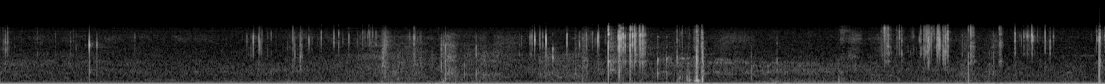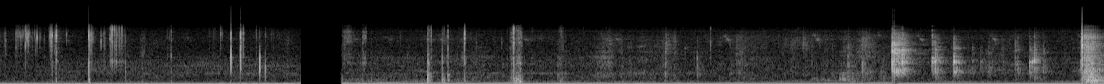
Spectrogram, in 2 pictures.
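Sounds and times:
handling clicks taps and scrapes: 2.4s - 7.2s, 8.4s - 13.9s, 14.5s - 16.8s.

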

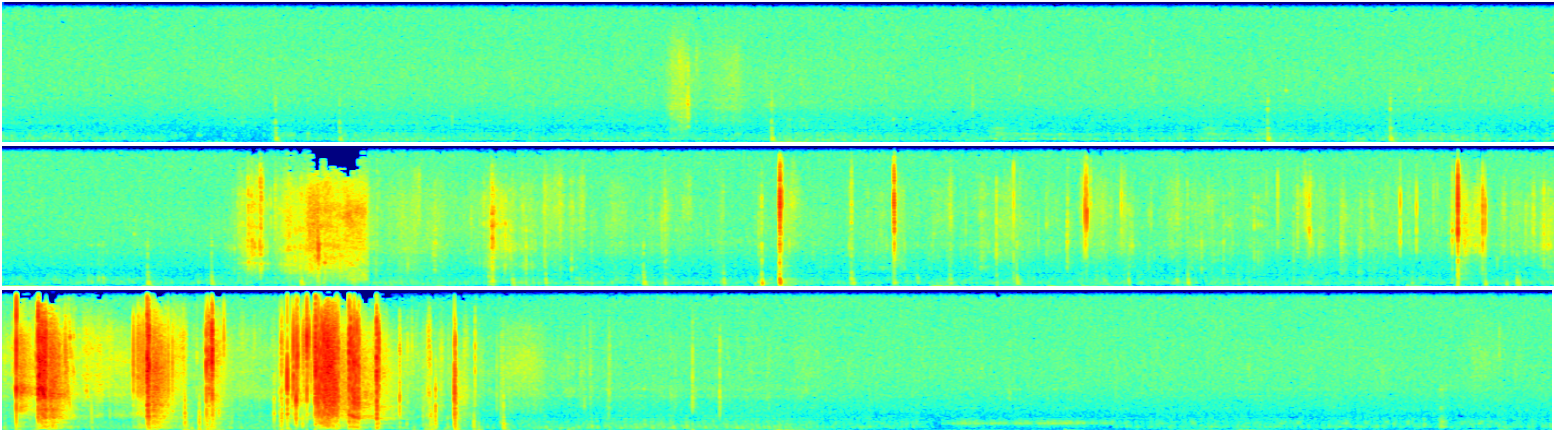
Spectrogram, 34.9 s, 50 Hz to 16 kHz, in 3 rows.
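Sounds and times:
paper label crinkling and peeling: 13.4s - 16.8s, 19.0s - 27.8s.

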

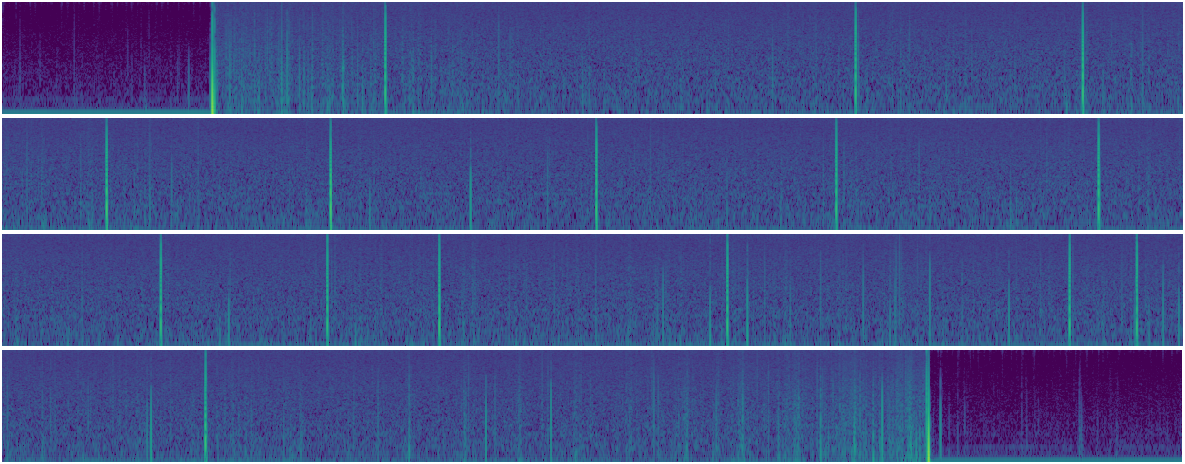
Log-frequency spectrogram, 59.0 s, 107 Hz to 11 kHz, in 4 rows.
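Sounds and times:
faint low hum: 0.0s - 59.0s
film soundtrack hiss: 0.0s - 59.0s
film clicks and pops: 1.6s - 5.4s, 10.1s - 11.4s, 53.4s - 58.2s.

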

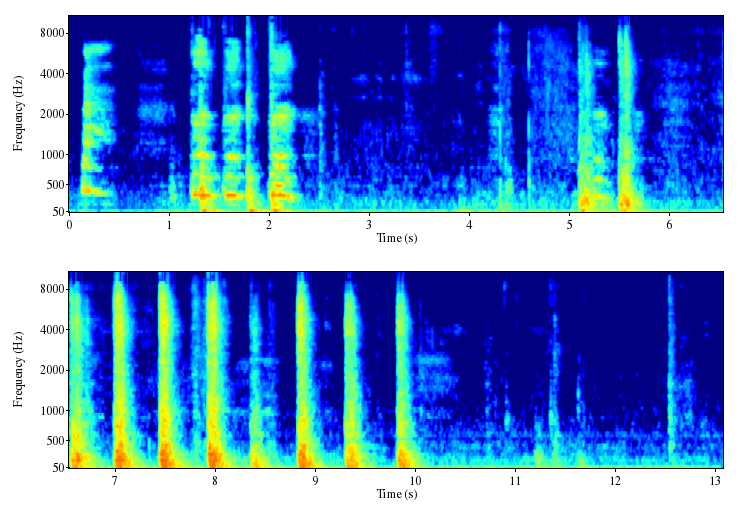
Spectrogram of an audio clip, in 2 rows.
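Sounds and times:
palms slapping a wall: 5.1s - 5.9s, 6.5s - 10.3s.

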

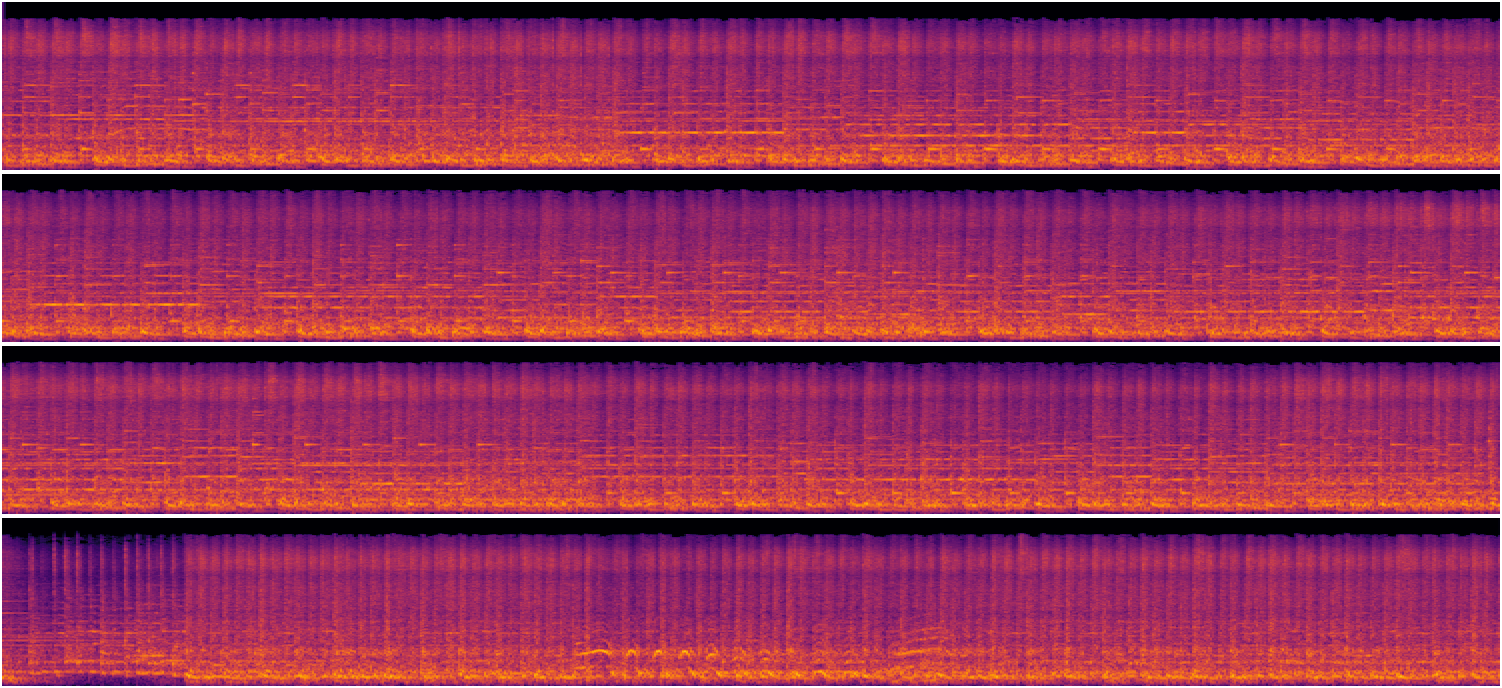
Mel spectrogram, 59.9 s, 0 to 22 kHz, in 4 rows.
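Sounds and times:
marching bass and snare drums: 0.0s - 45.2s, 46.8s - 59.9s
high melodic notes: 0.0s - 45.9s.

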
